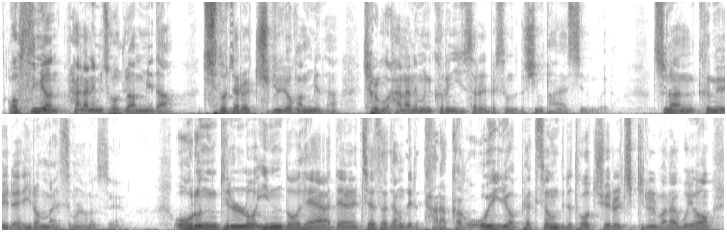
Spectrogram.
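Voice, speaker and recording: A man preaching a sermon as pastor of his church, colloquial and animated, firing rhetorical questions at the congregation and playfully acting out quotes and voices. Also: medium pitch. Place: church sanctuary.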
